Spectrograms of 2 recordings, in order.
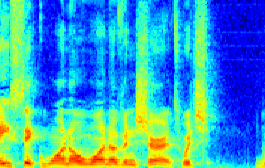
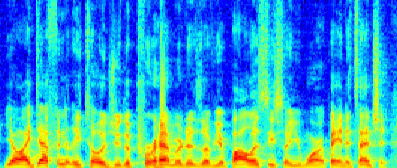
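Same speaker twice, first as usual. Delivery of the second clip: dismissive retort; 6 semitones lower, faster than usual. Retold or imitated. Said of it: "'cause I'll probably tell you".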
